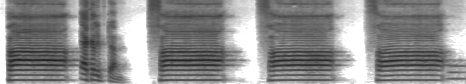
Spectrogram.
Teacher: নিচের ঠোটের পেট উপরের দাতের আগার সাথে লাগান লাগান লাগান লাগে হালকা বাতাস বের করে উচ্চারণ করতে হবে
